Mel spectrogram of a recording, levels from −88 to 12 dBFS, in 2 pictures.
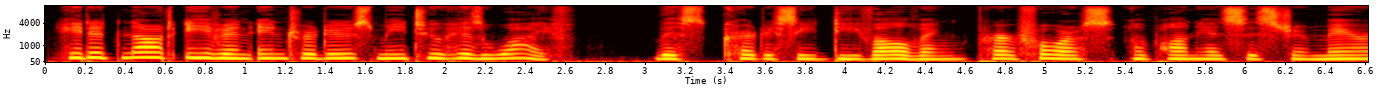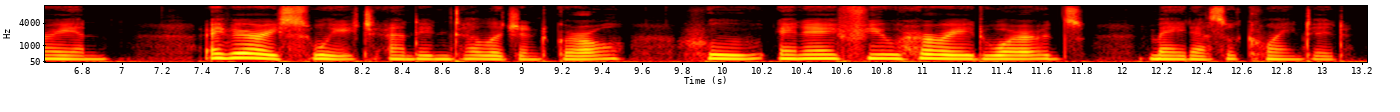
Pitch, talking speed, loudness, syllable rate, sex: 220 Hz, 140 wpm, -19 LUFS, 4.6 syllables/s, female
